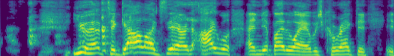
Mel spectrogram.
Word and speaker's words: Tagalog: You have Tagalogs there, and I will. And by the way, I was corrected. We say Tagalog.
